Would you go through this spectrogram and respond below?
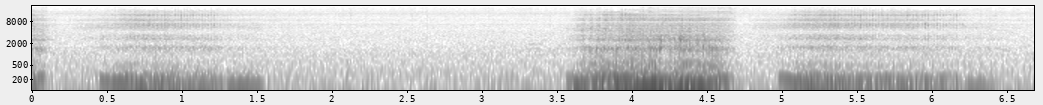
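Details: Female golden retriever puppy asleep: three low, rumbling snores with pauses between, about one every two seconds; snoring.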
